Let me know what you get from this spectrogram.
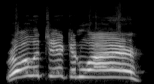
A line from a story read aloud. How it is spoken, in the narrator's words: Boy yells back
